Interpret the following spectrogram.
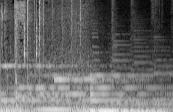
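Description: Short logo-intro music: held tones over a heavy bass, with a few sharp clicks near the start.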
